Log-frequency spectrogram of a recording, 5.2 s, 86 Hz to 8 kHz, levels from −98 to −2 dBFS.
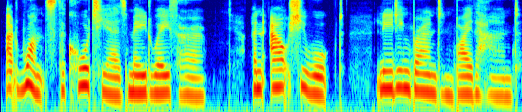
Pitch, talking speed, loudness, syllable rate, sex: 195 Hz, 195 wpm, -19 LUFS, 4.8 syllables/s, female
